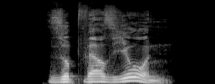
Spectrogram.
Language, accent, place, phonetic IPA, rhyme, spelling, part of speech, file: German, Germany, Berlin, [ˌzʊpvɛʁˈzi̯oːn], -oːn, Subversion, noun, De-Subversion.ogg
- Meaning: subversion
